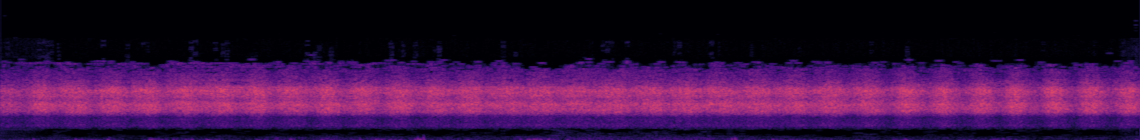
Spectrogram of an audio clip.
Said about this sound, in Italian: ma so che le cicale sono una gran bella distrazione rispetto alle sue parole.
